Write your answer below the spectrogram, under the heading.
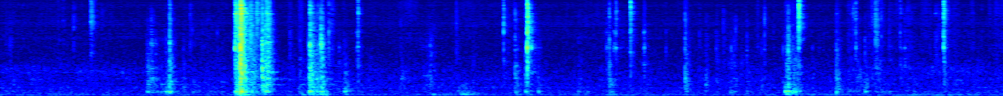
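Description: Scattered light clicks and knocks of metal parts as a fatbike wheel's axle and quick-release lever are handled and fitted at the hub in the dropout. A louder rattling cluster comes about three seconds in.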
